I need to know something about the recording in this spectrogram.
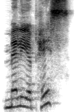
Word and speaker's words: Meliapis: So she said it's pronounced Meliapis, and she said literally as in taking the piss.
